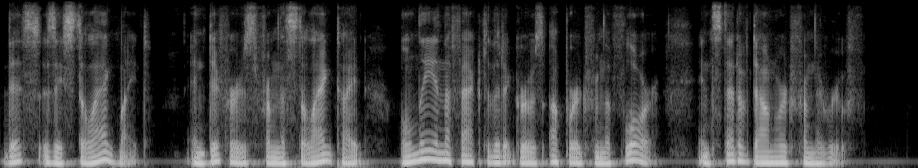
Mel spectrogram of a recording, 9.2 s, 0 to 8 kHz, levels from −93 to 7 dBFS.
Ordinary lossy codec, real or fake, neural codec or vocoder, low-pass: Opus, 24 kbps; real; none; 7.2 kHz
